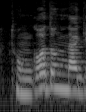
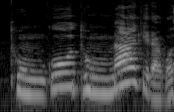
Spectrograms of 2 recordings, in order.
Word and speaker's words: 동고동락: 우리가 흔히 동거동락한다 라고 표현을 하는데요. 동거동락이 아니라 동고동락이라고 써야 맞는 말이죠.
